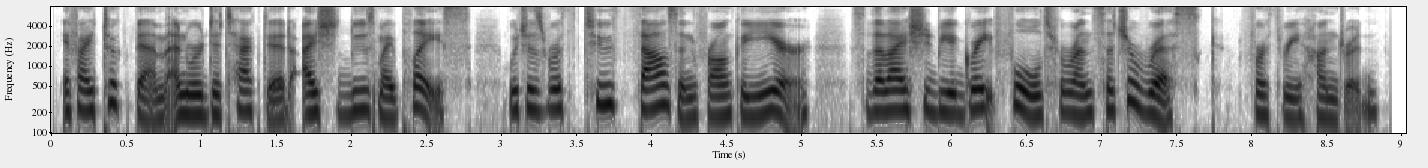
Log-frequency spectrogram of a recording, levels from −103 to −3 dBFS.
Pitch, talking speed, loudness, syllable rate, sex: 200 Hz, 240 wpm, -18 LUFS, 5.2 syllables/s, female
